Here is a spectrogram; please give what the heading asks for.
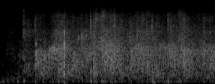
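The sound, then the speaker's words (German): Applause from an audience welcoming a professor to a panel discussion on job satisfaction, fairly quiet, swelling in after a brief moment and then continuing as an even patter of many clapping hands. “Einen großen Applaus auch für Professor Franz Josef Rose.”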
